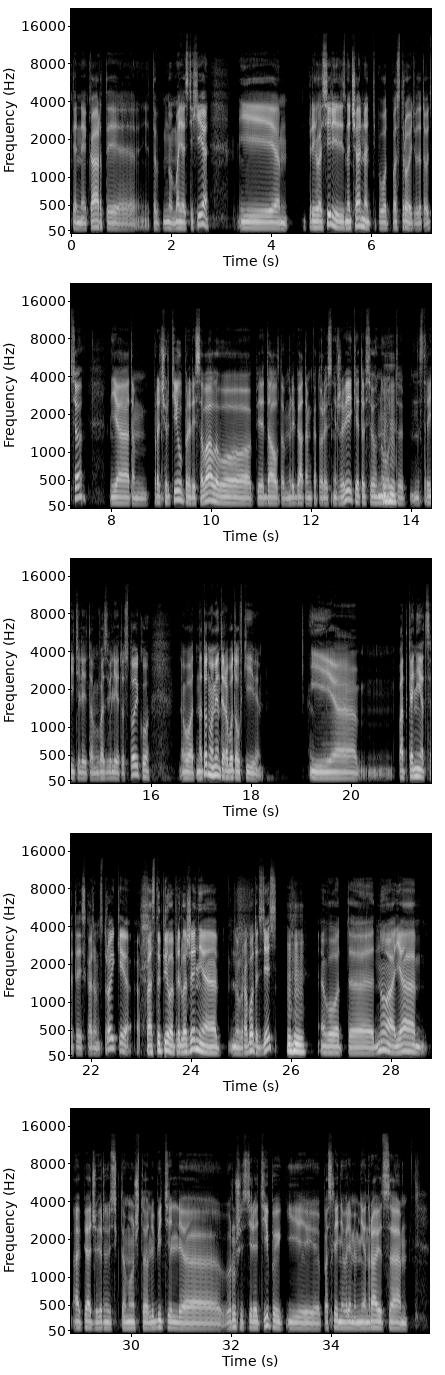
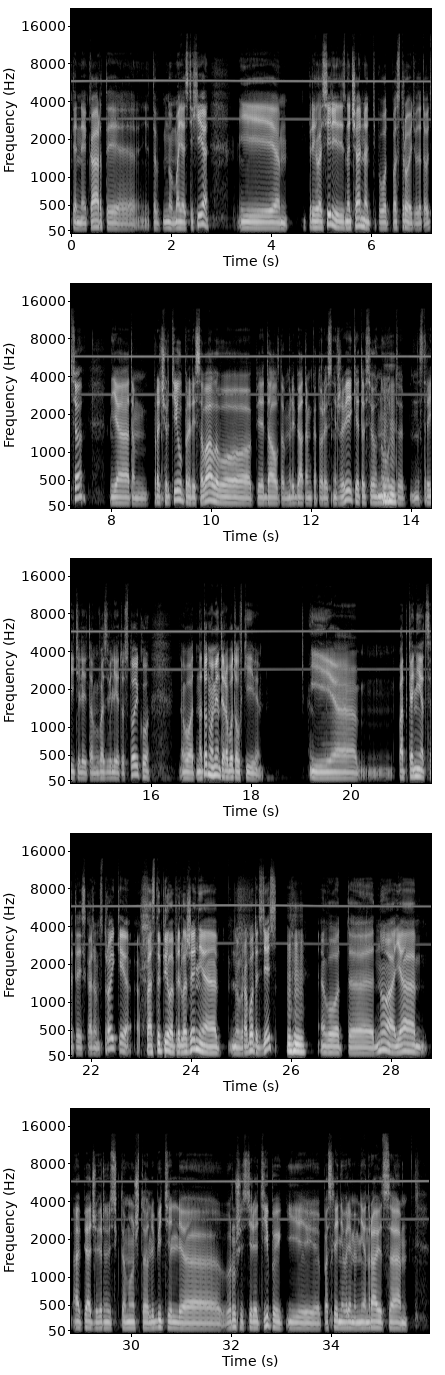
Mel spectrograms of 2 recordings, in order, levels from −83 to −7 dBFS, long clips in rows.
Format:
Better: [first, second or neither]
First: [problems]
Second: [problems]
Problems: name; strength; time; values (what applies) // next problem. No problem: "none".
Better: first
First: none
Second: high-pitched whine; noticeable; throughout; 6 kHz, 15 dB below the speech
